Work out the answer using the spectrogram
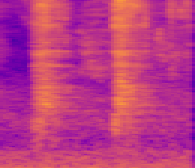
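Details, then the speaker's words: Motorized bicycle rear freewheel after disassembly and greasing, spun by hand: quick bursts of crisp even pawl clicks; smooth, healthy ratchet. "I don't know if you can hear the clicking, but I got a bunch of grease in there now, so it doesn't spin. It's smooth though, believe me, you can't tell from the camera, but it's smooth."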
